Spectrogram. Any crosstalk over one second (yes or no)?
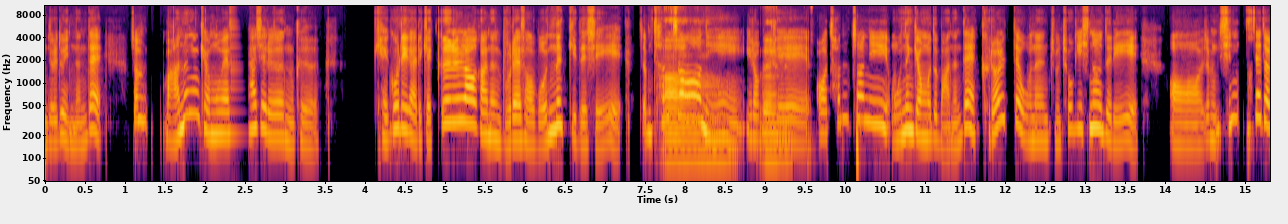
yes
